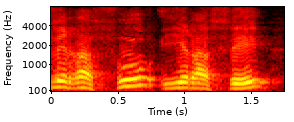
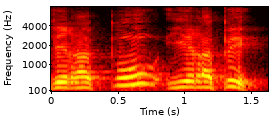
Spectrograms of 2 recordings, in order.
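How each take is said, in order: First: The middle consonants are soft f sounds. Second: The middle consonants are hard p sounds. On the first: The speaker calls it wrong. "on ne dit pas verafo yérafé" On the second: The speaker calls it right. "on dit verapo yérapé"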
